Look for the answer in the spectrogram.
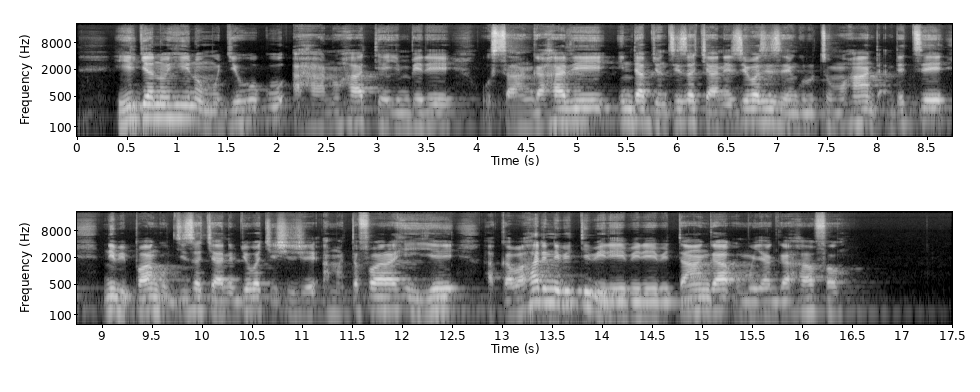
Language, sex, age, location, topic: Kinyarwanda, male, 25-35, Kigali, agriculture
